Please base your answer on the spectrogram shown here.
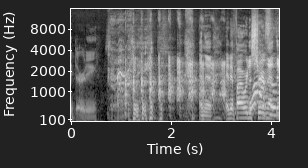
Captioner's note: both laugh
